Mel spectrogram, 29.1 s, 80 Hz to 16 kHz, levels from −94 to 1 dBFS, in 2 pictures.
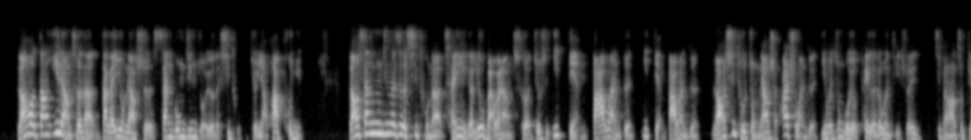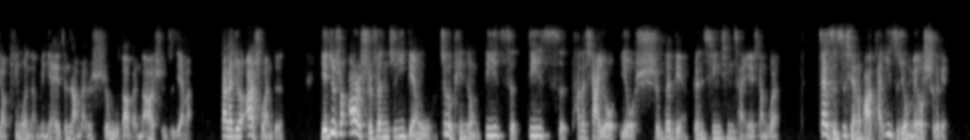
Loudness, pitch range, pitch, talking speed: -28 LUFS, 135-220 Hz, 180 Hz, 340 characters per minute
